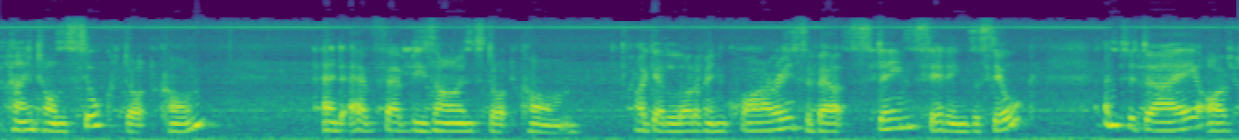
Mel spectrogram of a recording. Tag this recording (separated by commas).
Speech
